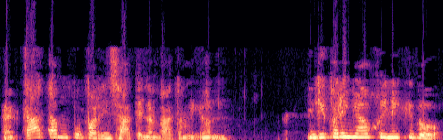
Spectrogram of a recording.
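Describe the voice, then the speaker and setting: Gentle, lilting radio-drama mother. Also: a little high, very animated, fairly quick, slight background noise. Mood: concerned. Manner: gentle, placating. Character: kind, conciliatory middle-aged mother, mistress of the house. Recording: dull radio recording with music behind.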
